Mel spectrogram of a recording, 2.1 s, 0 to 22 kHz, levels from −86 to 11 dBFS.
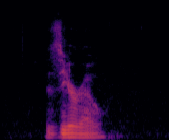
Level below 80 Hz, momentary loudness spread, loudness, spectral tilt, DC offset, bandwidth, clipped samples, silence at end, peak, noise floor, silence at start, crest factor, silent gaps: -70 dBFS; 18 LU; -36 LUFS; -5.5 dB/octave; under 0.1%; 15.5 kHz; under 0.1%; 0.8 s; -18 dBFS; -72 dBFS; 0.55 s; 20 dB; none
